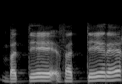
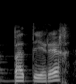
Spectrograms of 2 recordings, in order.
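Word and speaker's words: בַדָּרֶךְ: Vadderer, il est milleael. Alors pourquoi il n'y a pas de dagesh dans le bet? C'est vadderer et pas badderer.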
